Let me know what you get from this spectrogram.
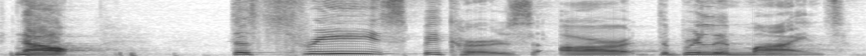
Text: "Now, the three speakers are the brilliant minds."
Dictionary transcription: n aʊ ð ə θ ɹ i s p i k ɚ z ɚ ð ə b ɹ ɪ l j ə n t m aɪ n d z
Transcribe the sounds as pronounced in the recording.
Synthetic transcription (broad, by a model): n aʊ ð ə θ ɹ i s p i k ɚ z ɚ ð ə b ɹ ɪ l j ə n m aɪ n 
